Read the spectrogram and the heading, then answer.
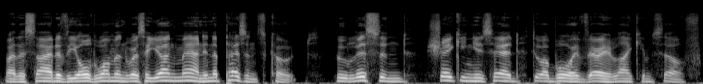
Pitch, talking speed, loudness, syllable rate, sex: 145 Hz, 220 wpm, -16 LUFS, 5.2 syllables/s, male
